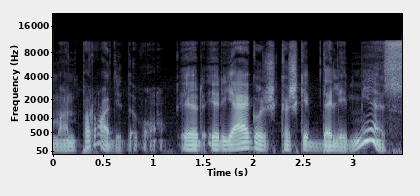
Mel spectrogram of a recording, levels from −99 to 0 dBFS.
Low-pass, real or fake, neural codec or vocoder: 10.8 kHz; real; none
